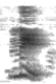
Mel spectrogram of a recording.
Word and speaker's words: neigh: So it the sound of horse neigh and the sound that we say neigh. There is a spelling is different, but pronunciation is it rhyming.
